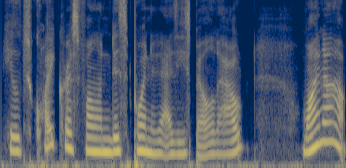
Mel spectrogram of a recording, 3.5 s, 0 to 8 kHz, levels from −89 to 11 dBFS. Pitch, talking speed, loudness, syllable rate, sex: 210 Hz, 210 wpm, -17 LUFS, 7.0 syllables/s, female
